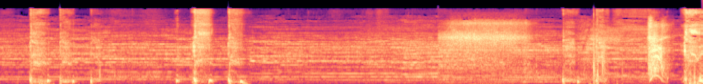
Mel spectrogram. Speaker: You can hear me now, right? Three, hear me coughing my head off?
